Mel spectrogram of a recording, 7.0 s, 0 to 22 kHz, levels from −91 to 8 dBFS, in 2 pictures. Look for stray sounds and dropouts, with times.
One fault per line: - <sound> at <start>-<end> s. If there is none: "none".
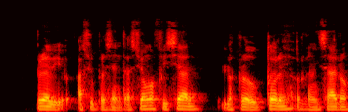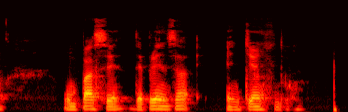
none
